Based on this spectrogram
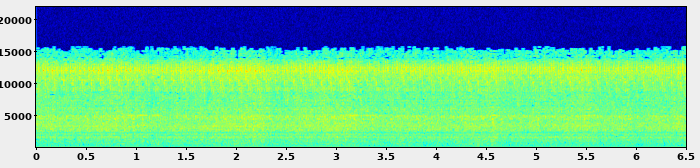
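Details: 2016 (4th-gen) Prius engine swapped into a 2012 Prius V, started after plugging in the ignition coils: a steady, even idle with a smooth low hum and no knocks or ticks, running normally.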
